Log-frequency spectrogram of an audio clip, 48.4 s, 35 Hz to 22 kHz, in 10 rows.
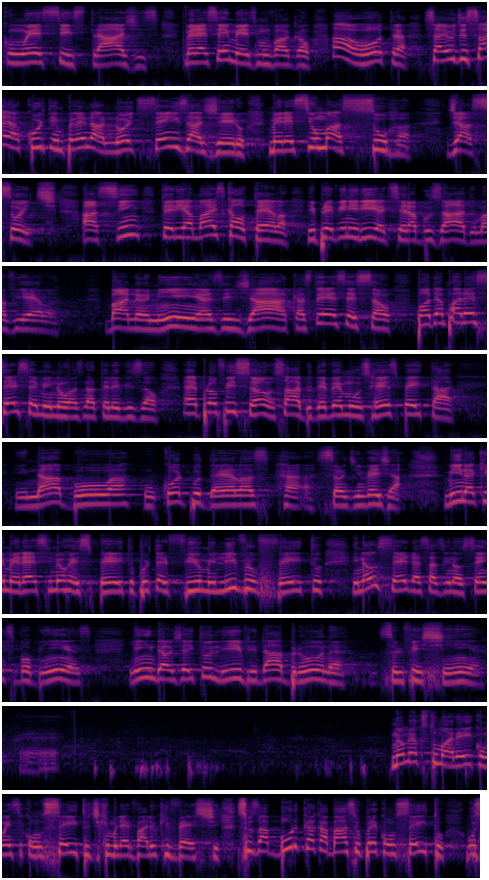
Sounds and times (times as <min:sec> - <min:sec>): Speech: 0:00.0 - 0:39.5, 0:42.3 - 0:48.4.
